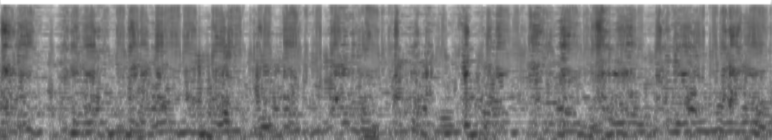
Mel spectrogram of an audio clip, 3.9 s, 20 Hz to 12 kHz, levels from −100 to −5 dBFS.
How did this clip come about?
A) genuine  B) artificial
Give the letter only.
B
